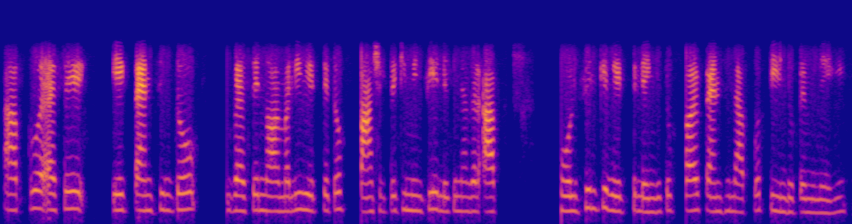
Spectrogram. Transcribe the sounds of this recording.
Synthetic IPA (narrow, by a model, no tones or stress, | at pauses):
aːp̚koɛ̰ːse | eːk̚pɛːnsɪlt̪o | ʋɛːsenɔːɾməliɾeːʈ̚pet̪opãːt͡ʃɾʊpekimɪlt̪iɦɛleːkɪnɐɡəɾʔaːp̚ | ɦoːlsɪlkeɾeːʈ̚pelẽːŋɡet̪opɐɾpɛːnsɪlaːp̚kot̪iːnɾʊpemɪleːɡiː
